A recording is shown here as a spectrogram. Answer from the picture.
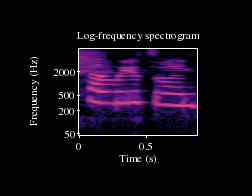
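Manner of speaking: cracking up mid-phrase; breaking into laughter; laughing. Real, not acted. Repeating joke, cracking up.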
